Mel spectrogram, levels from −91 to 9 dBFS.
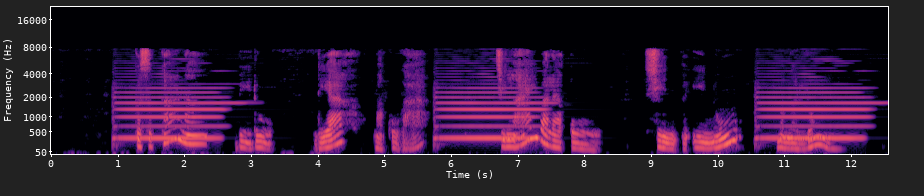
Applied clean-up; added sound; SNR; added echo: classical method Wiener filter.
